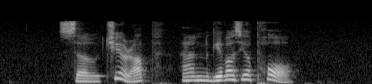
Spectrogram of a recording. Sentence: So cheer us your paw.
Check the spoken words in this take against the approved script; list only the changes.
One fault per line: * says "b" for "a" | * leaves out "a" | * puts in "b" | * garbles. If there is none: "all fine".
* puts in "up and give"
